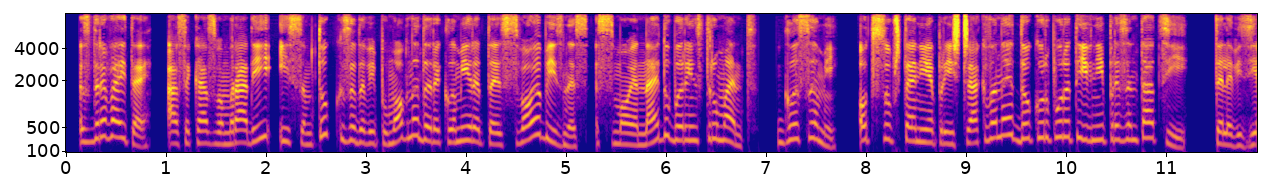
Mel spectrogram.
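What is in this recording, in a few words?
Bulgarian, female, voice over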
